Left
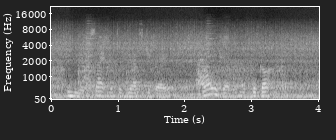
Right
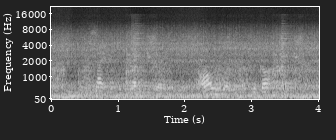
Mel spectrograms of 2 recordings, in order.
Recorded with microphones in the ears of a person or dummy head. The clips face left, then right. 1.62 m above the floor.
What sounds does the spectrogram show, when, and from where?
0.2 s a woman speaking: 30° left (ahead or behind), 1.7 m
